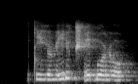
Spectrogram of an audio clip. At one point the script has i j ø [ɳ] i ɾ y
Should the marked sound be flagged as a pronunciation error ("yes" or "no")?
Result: no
